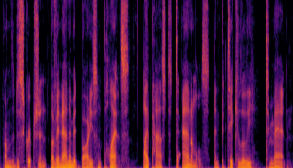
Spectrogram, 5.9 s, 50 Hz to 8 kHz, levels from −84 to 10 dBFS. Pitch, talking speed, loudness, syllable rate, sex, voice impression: 100 Hz, 165 wpm, -21 LUFS, 5.9 syllables/s, male, very masculine, very adult-like, middle-aged, very thick, tensed, powerful, bright, soft, slightly muffled, fluent, slightly raspy, very cool, very intellectual, slightly refreshing, very calm, very mature, friendly, reassuring, elegant, slightly sweet, kind, slightly modest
